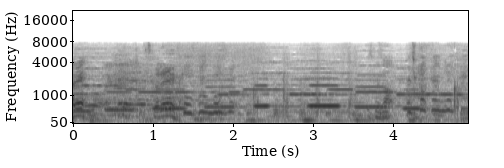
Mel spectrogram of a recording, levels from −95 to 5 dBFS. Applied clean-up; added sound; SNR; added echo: none; Wind instrument, woodwind instrument; 1 dB; none.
